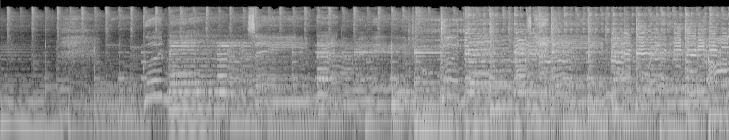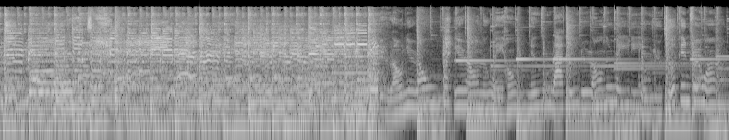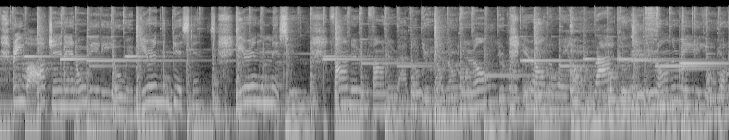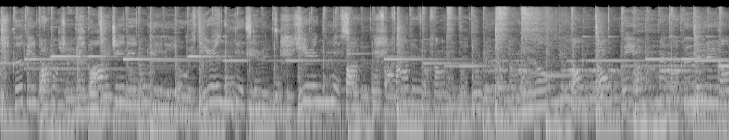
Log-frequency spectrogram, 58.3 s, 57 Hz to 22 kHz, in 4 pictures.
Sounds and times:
Happy music: 0:00.0 - 0:58.3.

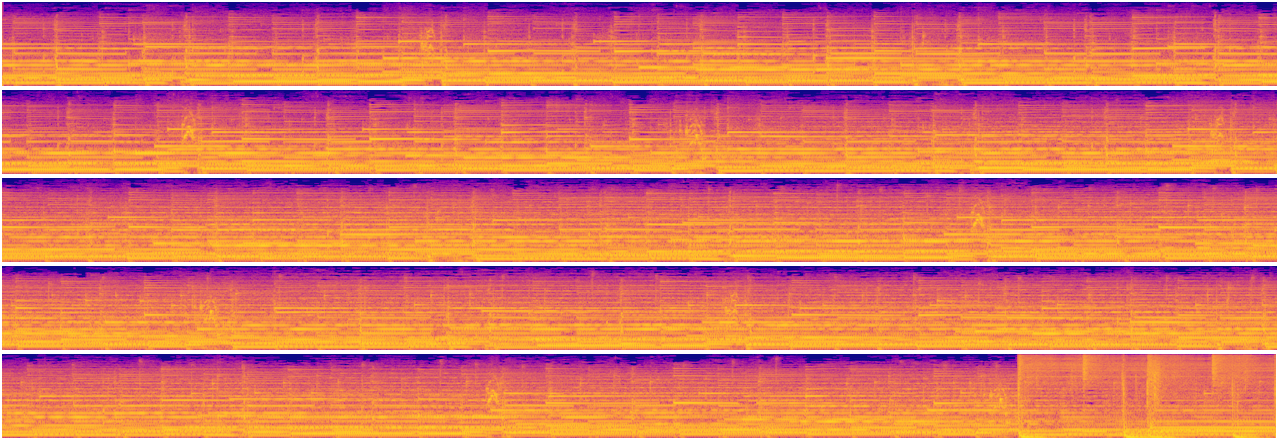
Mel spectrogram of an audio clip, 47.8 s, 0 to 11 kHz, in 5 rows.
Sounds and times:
Glockenspiel: 0:00.0 - 0:47.8
Marimba, xylophone: 0:00.0 - 0:47.8.

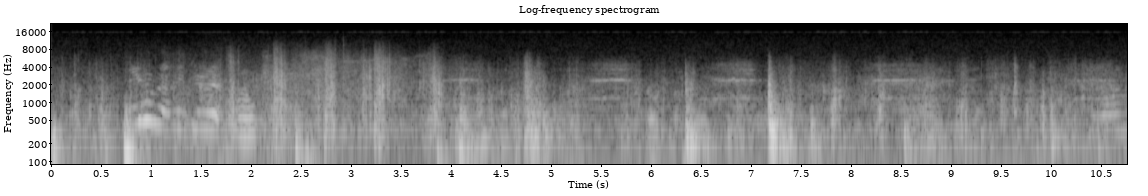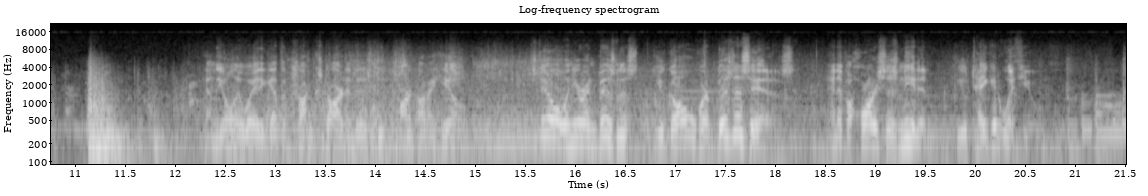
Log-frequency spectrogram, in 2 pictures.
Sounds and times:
Animal: 0:03.8 - 0:04.5, 0:05.3 - 0:07.2, 0:08.2 - 0:09.2, 0:10.0 - 0:10.8.

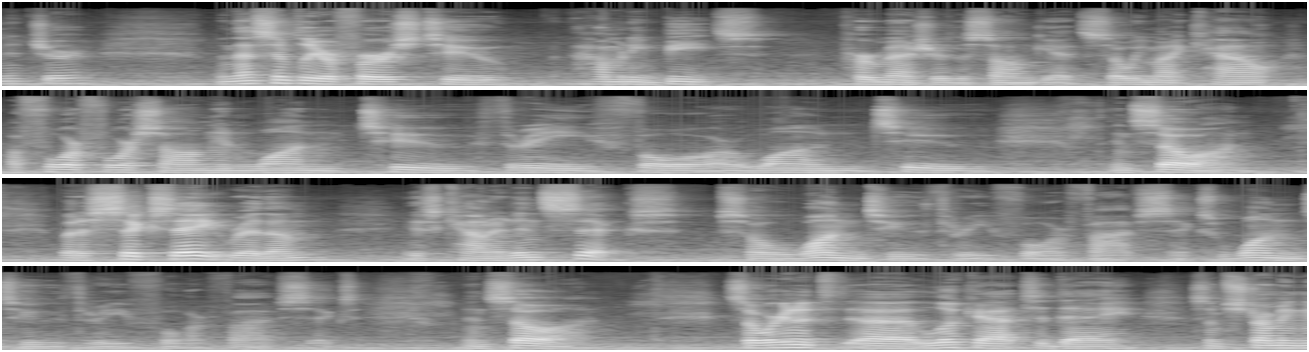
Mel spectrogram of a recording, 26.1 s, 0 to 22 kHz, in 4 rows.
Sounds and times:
Speech: 0:00.0 - 0:00.5, 0:01.1 - 0:26.1.

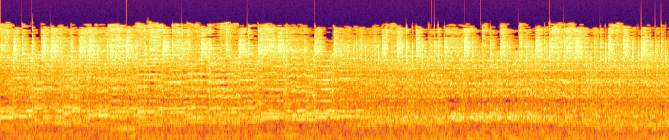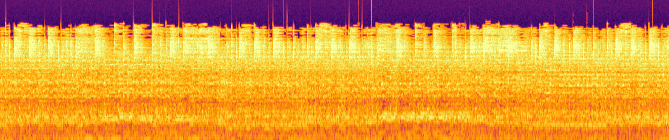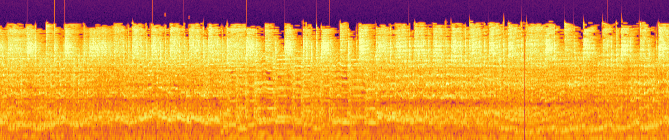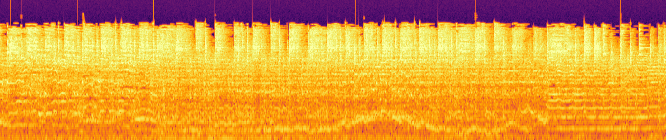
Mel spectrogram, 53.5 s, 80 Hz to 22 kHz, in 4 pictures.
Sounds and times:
Sampler: 0:00.0 - 0:53.4.

